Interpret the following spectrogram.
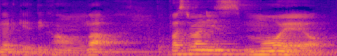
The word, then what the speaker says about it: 뭐예요: यहाँ पर मैं ट्रैक प्ले नहीं कर सकता, यहाँ पर मैं आपको डायरेक्ट खुद ही प्रोनाउंसिएशन करके दिखाऊंगा। First one इज मोएयो। मोएयो, अब क्योंकि एंड पे क्वेश्चन मार्क है तो हम उसको थोड़ा सा लेके जाएंगे, मोएयो।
